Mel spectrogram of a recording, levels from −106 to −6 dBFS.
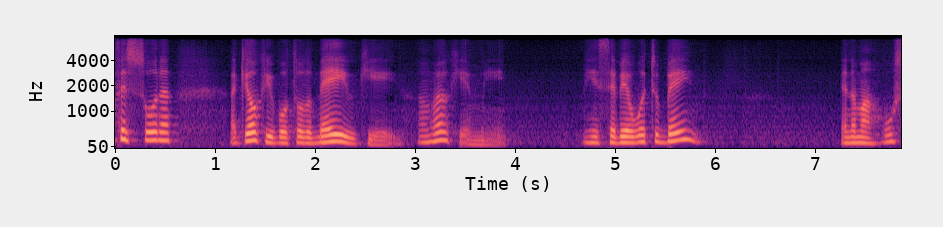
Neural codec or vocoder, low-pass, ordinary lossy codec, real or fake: codec, 16 kHz, 0.2 kbps, FocalCodec; 7.2 kHz; none; fake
